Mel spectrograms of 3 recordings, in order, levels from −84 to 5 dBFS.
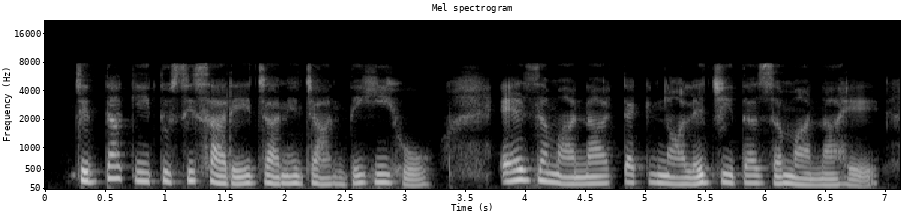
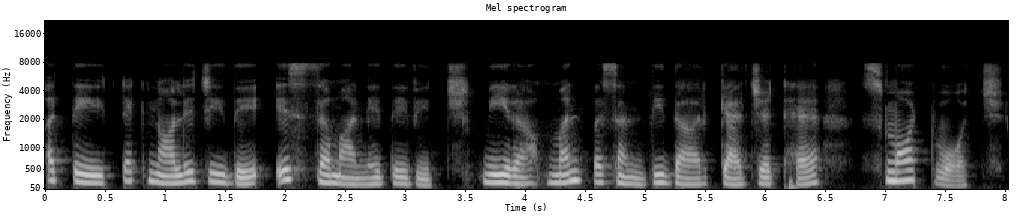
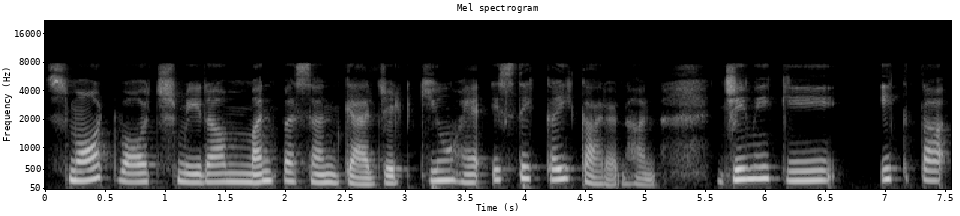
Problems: none marked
